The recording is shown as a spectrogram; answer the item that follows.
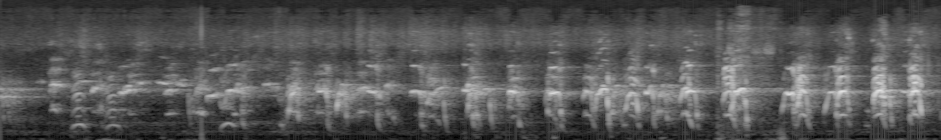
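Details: Pack of young Transylvanian Hounds training for wild boar hunting in summer, baying in quick, irregular yelping barks that grow louder and more frequent toward the end, several dogs overlapping.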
